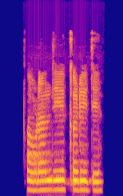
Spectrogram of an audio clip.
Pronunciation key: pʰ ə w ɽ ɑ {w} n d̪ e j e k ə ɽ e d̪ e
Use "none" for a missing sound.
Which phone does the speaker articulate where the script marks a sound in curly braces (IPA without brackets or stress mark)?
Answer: none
